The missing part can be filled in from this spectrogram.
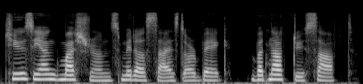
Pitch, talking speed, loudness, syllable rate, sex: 200 Hz, 180 wpm, -17 LUFS, 4.5 syllables/s, female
